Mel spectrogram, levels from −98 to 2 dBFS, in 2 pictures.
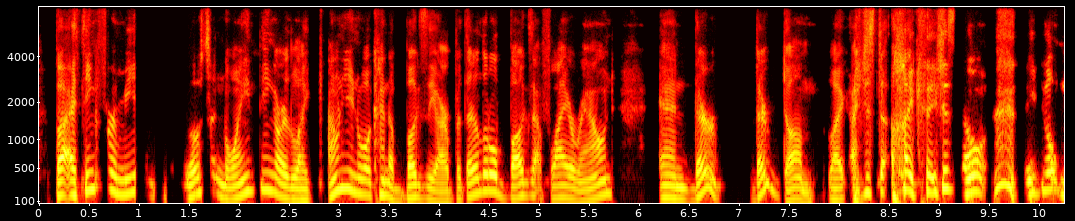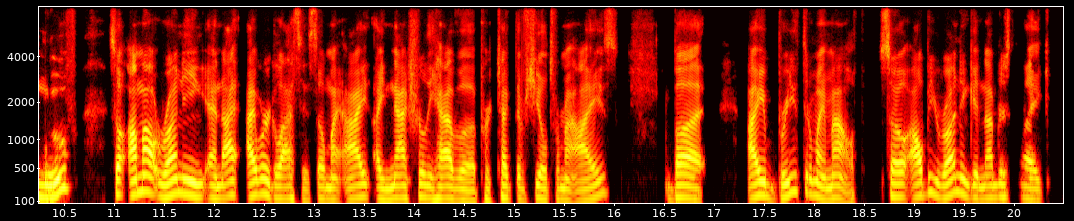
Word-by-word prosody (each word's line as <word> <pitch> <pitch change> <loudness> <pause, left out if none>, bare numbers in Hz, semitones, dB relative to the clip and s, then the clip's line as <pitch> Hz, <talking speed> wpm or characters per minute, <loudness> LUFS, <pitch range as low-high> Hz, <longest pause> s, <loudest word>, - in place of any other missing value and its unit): but 165 +1 +6
I 165 - +4
think 220 +6 -2
for 215 -4 -2
me, 175 +2 -1
th - - -18 0.3
the - - -8
most 175 +5 0
annoying 150 +6 -2
thing 220 -2 -5
are 145 -5 +3
like 120 -3 -1 0.2
I - - 0
don't 220 +6 +1
even 225 -4 -1
know 175 - -1
what 165 - 0
kind 170 -4 -1
of 110 -4 -6
bugs 135 0 +1
they 120 - -3
are, 100 0 -1
but 125 +4 -9
they're 160 +4 +1
little 205 0 +3
bugs 140 +2 0
that 155 - -5
fly 135 0 -2
around 125 +8 -2 0.4
and 130 -3 -2
they're - - +1 0.4
they're - - 0
dumb, 120 - -2
like 120 0 -1
I - - +1
just 190 +2 -1 0.2
like, 205 -4 +5
they 195 -3 +3
just 235 +1 +1
don't 190 +2 +4 0.4
they 165 - +1
don't 220 +4 0
move, 145 - +4 0.4
so 175 - +3
I'm 165 +5 +6
out 190 -6 +7
running 155 0 +3
and 140 0 0
I 165 - +4
I - - +6
wear 170 0 +1
glasses, 130 -4 -2
so 130 - -3
my 125 - -2
eye 135 +4 +2
I 125 - 0
naturally 135 +3 -1
have 130 -2 +3
a 110 -2 -1
protective 125 0 -5
shield 130 -4 -2
for 120 - -10
my 115 -1 -2
eyes, 135 - -2 0.5
but 135 -4 +3 0.4
I 145 +4 +5
breathe 150 - -3
through 180 -4 -4
my 145 - +1
mouth, 135 +2 -1 0.2
so, 145 -1 +1
I'll 145 +2 +3
be 185 -2 -5
running 155 +1 +1
and 130 -1 -3
I'm 135 - -1
just, 145 0 -5
like, 120 -4 -3
140 Hz, 230 wpm, -23 LUFS, 125-175 Hz, 0.5 s, out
